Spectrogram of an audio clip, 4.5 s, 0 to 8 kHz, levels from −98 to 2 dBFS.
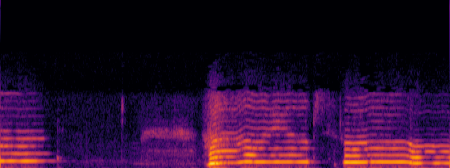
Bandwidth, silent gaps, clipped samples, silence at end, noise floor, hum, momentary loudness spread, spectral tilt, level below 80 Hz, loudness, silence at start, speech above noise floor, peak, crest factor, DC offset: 3.8 kHz; none; under 0.1%; 0 s; -70 dBFS; none; 12 LU; -11 dB/octave; -52 dBFS; -24 LUFS; 0 s; 48 dB; -4 dBFS; 20 dB; under 0.1%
